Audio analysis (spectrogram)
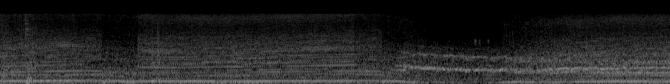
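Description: Racing car in the video game Wreckfest sliding through a tight turn on the e-brake: steady engine drone, a drawn-out tire squeal, then the engine pitch rising again as it pulls out, fairly quiet.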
